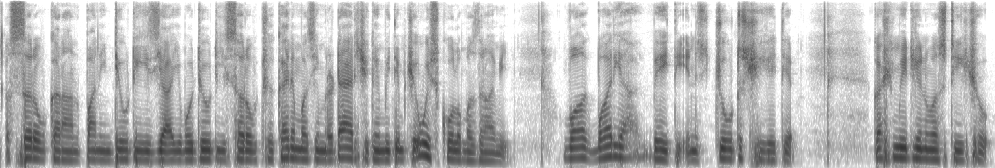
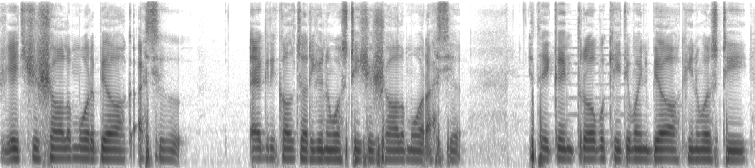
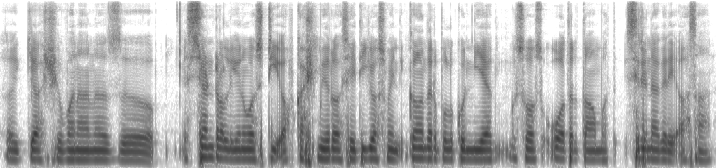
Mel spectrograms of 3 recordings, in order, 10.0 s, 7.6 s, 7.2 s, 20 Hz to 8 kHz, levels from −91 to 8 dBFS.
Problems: constant background noise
